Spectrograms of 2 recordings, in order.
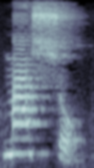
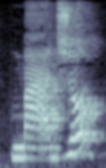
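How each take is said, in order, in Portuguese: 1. A consoante do meio é um som de sh. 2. A consoante do meio é um som de y.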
